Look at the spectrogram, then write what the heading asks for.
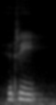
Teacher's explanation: را کے نیچے زیر ہے، کسرو، اس وجہ سے را کو ہم باریکی سے ادا کریں گے، ری۔ پھر عین ہے، عین کو ہم وسط حلق سے نکالیں گے اور اس کے اوپر جو فتحہ کی حرکت ہے اس کو 1 کاؤنٹ پڑھیں گے۔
